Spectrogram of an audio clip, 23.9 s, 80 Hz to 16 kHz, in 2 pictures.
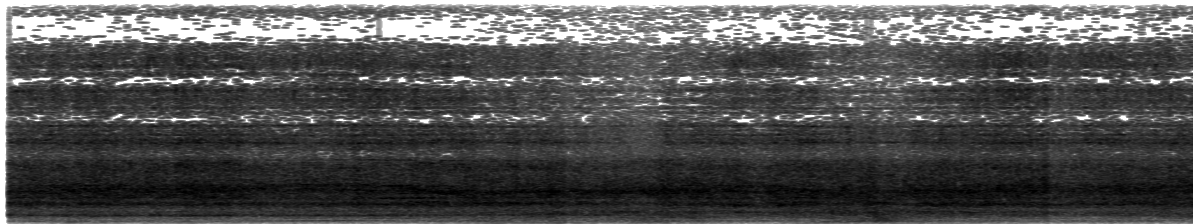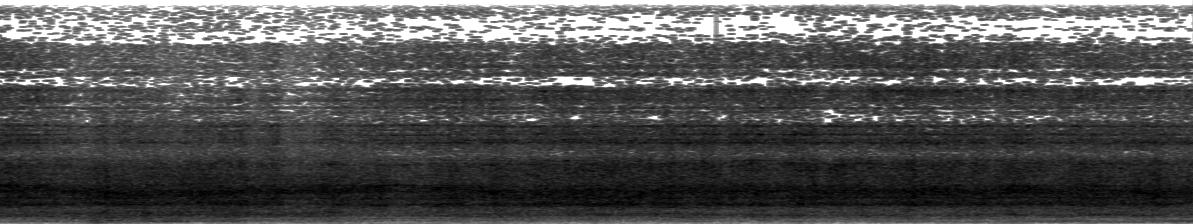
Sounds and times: Inside, small room: 0.1s - 23.8s.

